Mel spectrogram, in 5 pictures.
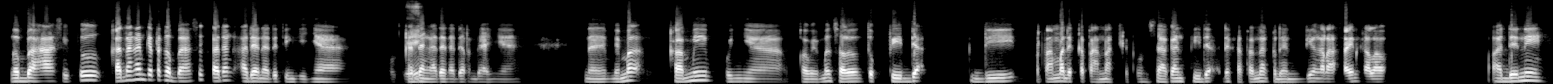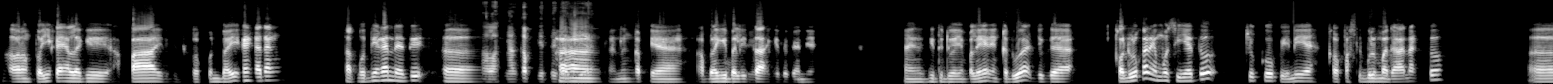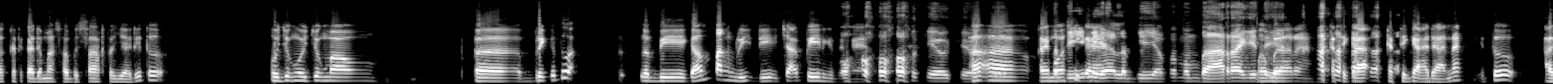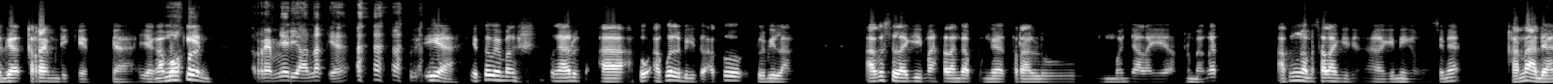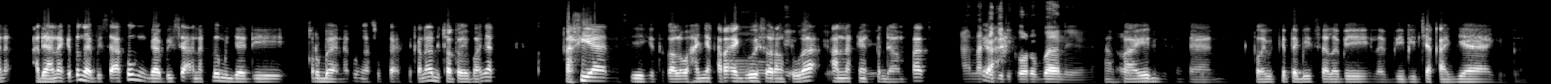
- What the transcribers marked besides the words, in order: other background noise; in English: "break"; laughing while speaking: "Oh"; laugh; laugh; laughing while speaking: "Oh"; tapping; laugh; chuckle
- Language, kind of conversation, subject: Indonesian, podcast, Bagaimana kamu mengatur ruang bersama dengan pasangan atau teman serumah?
